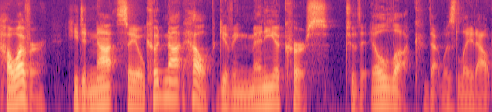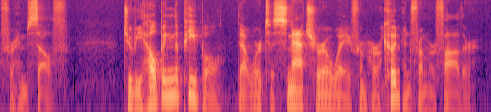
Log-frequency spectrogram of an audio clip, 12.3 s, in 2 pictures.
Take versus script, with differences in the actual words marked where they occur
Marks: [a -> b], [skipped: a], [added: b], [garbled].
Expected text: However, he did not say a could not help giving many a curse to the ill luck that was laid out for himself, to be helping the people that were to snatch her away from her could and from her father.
However, he did not say a could not help giving many a curse to the ill luck that was laid out for himself, to be helping the people that were to snatch her away from her could and from her father.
